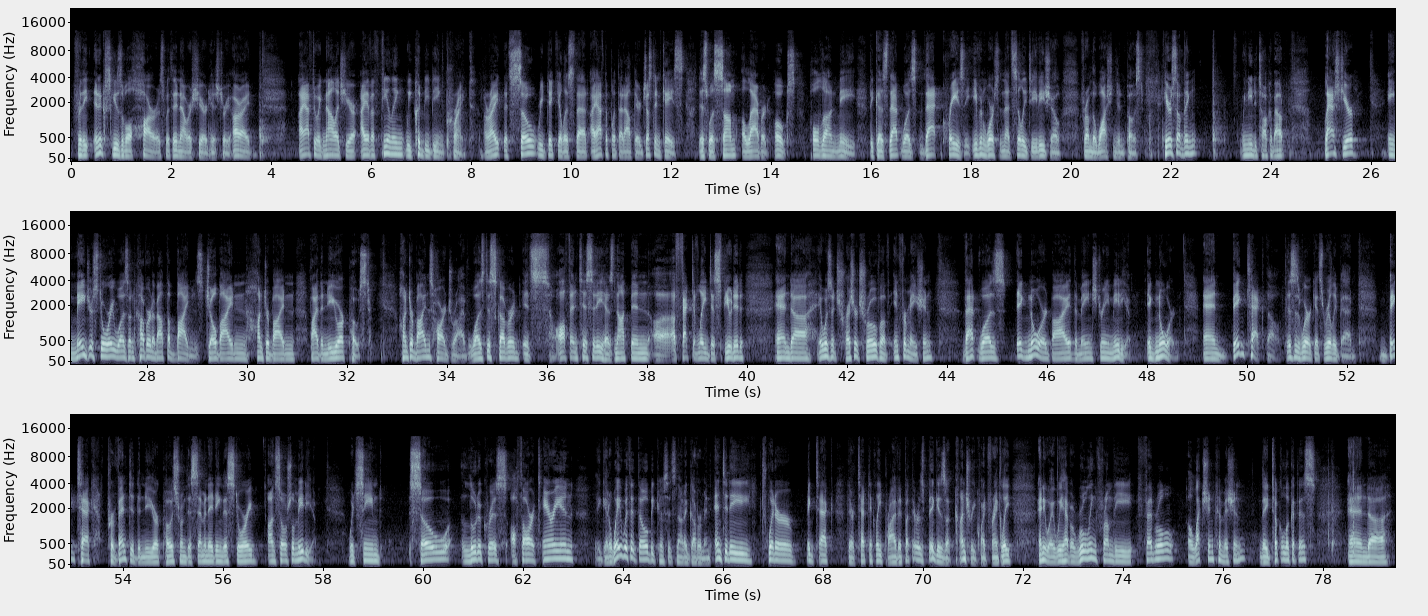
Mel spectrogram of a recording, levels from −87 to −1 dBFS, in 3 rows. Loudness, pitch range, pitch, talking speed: -24 LUFS, 100-130 Hz, 115 Hz, 150 wpm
